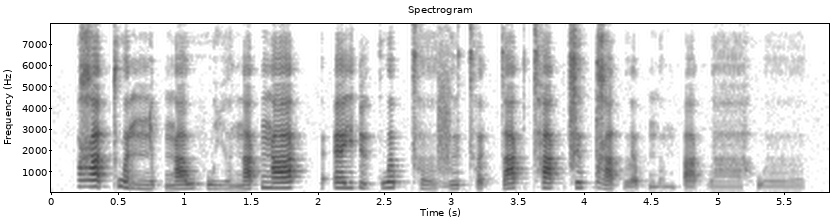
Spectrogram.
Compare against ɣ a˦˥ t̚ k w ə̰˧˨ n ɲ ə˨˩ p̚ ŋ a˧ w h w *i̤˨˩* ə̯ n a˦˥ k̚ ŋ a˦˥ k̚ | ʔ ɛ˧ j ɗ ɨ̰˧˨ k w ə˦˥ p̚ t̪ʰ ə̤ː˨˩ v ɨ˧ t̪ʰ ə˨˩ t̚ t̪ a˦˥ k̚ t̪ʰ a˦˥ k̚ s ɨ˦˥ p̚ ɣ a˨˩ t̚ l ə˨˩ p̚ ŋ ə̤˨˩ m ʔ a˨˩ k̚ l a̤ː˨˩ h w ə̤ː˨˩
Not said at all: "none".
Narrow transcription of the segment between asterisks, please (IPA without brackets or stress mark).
i̤˨˩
